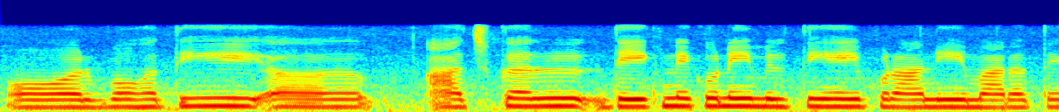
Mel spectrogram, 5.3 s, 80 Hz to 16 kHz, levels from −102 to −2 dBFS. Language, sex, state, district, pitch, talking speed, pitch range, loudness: Hindi, female, Punjab, Kapurthala, 205 Hz, 135 wpm, 200-220 Hz, -14 LUFS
